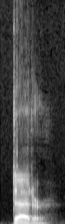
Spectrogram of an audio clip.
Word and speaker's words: debtor: Second, B is usually not pronounced before T. These are examples: debt, doubt, debtor, doubtful, subtle.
